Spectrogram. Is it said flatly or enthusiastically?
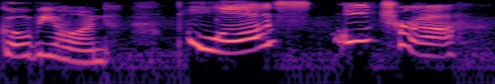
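enthusiastically. It is said with lively enthusiasm.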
